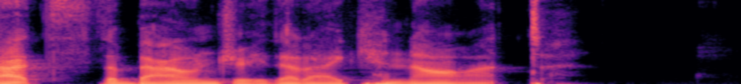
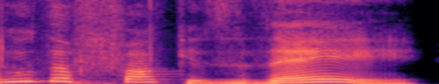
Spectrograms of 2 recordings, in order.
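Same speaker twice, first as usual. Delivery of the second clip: higher, drawn-out mock outrage; indignant retort; 7 semitones higher, slower than usual. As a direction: snap back at the uncle, slow and raised. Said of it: "I said".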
